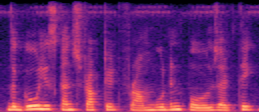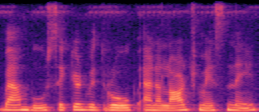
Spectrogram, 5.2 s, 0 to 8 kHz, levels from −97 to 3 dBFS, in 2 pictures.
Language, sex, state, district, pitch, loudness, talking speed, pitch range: English, female, Sikkim, Gangtok, 185 Hz, -18 LUFS, 210 wpm, 170-200 Hz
